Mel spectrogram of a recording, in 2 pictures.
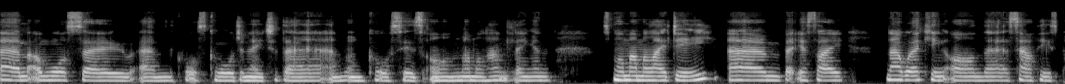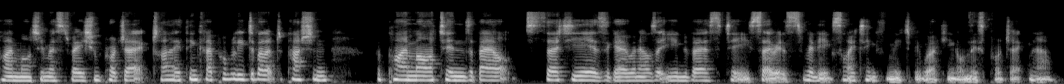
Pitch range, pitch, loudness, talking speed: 180-205 Hz, 190 Hz, -16 LUFS, 175 wpm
